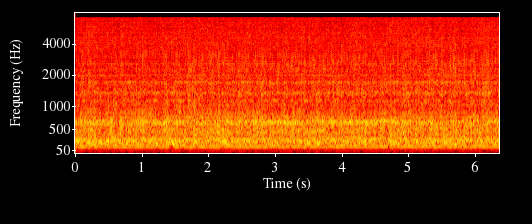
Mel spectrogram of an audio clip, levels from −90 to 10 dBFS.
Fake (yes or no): yes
